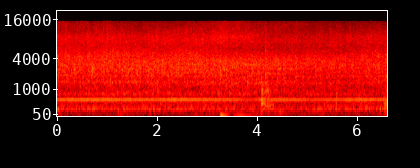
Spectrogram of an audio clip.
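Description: Sea scallops searing in very hot olive oil and melted butter in a pan, a steady sizzle.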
